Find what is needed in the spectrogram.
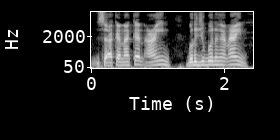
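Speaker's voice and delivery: usual speaking voice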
